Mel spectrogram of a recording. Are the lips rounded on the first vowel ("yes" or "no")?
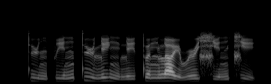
yes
